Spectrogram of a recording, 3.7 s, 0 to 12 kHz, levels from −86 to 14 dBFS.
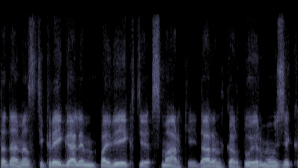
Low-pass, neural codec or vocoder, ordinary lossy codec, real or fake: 10.8 kHz; none; MP3, 96 kbps; real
